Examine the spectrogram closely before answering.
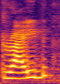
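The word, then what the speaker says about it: tried: Next है ट्राइड, इसको ट्रिड नहीं पढ़े, ट्राइड।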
